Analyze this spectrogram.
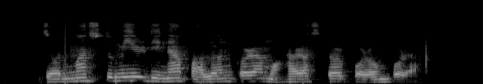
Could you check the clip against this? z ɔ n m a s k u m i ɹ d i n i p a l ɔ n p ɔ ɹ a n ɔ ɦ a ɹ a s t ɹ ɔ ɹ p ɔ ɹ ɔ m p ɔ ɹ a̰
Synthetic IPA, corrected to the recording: z ɔ n m a s t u m i ɹ d i n a p a l ɔ n k ɔ ɹ a m ɔ ɦ a ɹ a s t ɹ ɔ ɹ p ɔ ɹ ɔ m p ɔ ɹ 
